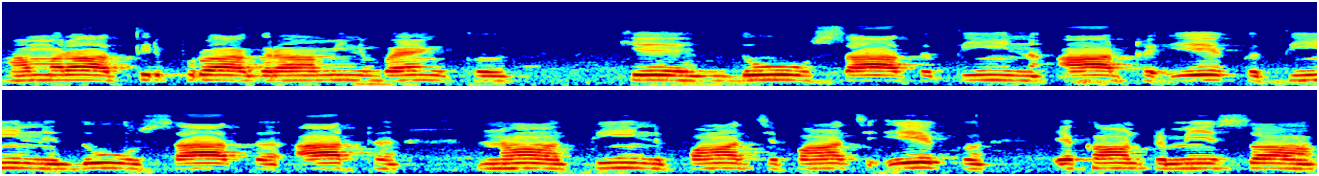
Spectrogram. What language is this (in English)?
Maithili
